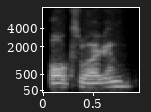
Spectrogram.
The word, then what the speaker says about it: Volkswagen: Volkswagen in German. Uh, the Volkswagen. Volkswagen. The W sounds like a V.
